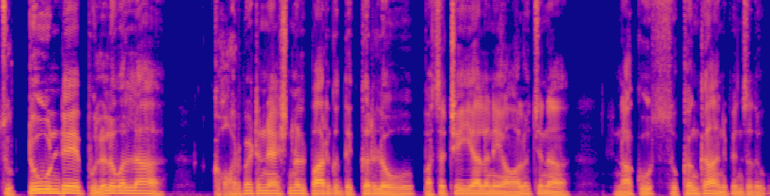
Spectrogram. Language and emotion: Telugu, fearful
